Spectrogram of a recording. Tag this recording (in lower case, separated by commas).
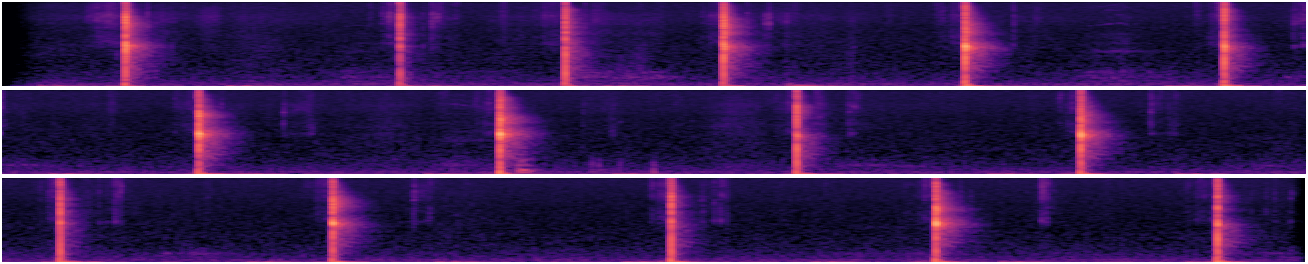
hands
